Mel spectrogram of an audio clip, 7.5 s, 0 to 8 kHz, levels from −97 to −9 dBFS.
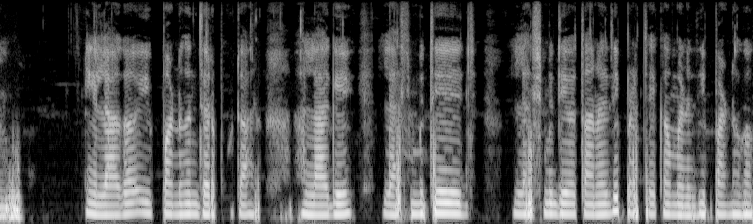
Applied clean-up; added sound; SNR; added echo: none; none; none; none.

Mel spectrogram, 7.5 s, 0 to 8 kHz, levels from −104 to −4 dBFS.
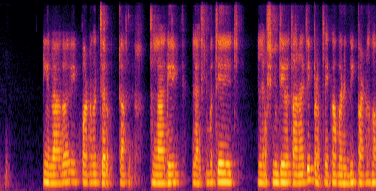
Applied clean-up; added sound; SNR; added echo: neural mask model DeepFilterNet 3.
